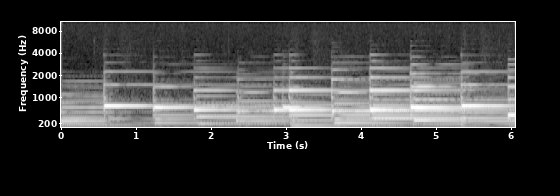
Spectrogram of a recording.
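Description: Gentle background piano music: notes and chords struck at an even pace, about one every half second, each fading away.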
